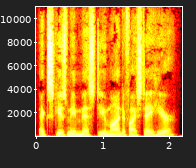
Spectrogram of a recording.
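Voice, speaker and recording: A man's voice: lowish voice, a little fast, a little mellow, no echo, lightly acted. A man voicing a pleading, whiny young boy in a read-aloud story, close to his own voice. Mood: polite.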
